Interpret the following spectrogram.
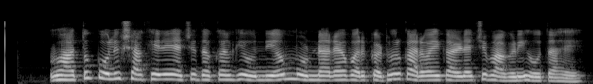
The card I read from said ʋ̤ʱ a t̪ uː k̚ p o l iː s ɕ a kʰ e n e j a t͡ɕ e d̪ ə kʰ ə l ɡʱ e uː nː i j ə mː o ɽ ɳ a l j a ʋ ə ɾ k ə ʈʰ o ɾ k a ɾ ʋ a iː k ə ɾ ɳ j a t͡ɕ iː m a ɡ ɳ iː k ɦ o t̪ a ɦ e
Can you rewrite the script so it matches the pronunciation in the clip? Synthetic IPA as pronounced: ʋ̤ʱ a t̪ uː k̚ p o l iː s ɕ a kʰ e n e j a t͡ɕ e d̪ ə kʰ ə l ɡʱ e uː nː i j ə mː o ɽ ɳ a ɾ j a ʋ ə ɾ k ə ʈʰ o ɾ k a ɾ ʋ a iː k ə ɾ ɳ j a t͡ɕ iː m a ɡ ɳ iː ɦ o t̪ a ɦ e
